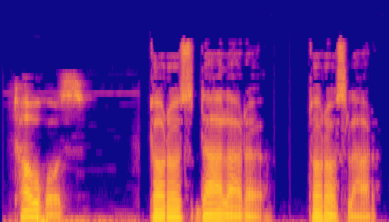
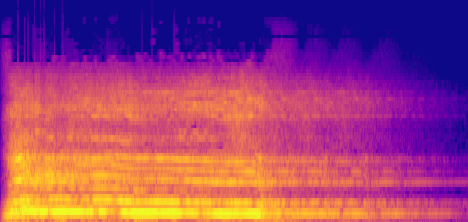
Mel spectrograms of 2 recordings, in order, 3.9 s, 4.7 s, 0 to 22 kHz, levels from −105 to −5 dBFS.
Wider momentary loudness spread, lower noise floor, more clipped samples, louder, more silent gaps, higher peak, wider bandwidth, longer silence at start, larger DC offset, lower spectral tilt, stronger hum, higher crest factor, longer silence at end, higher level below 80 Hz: second, 11 LU vs 18 LU; about the same, -45 dBFS vs -48 dBFS; neither; second, -20 LUFS vs -8 LUFS; neither; about the same, 0 dBFS vs 0 dBFS; first, 10.5 kHz vs 5.6 kHz; about the same, 0.15 s vs 0.05 s; neither; second, -6 dB/octave vs -10 dB/octave; neither; first, 20 dB vs 10 dB; second, 0.15 s vs 1 s; about the same, -34 dBFS vs -38 dBFS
